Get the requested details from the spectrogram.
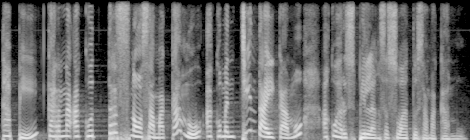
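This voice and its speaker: A small, caring spinach plant speaks earnestly to its proud neighbour, as a woman preacher puts it on. Its pitying tone moves lively up and down. A long church reverb hangs behind it. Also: fairly high pitch, moderate pace.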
